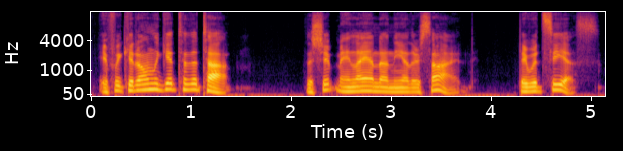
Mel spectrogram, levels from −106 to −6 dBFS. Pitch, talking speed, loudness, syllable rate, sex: 145 Hz, 210 wpm, -20 LUFS, 5.8 syllables/s, male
